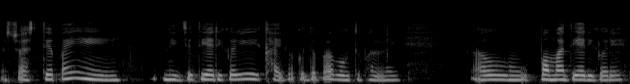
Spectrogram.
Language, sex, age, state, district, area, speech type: Odia, female, 30-45, Odisha, Cuttack, urban, spontaneous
